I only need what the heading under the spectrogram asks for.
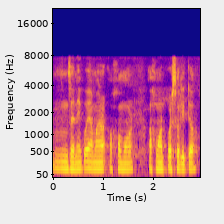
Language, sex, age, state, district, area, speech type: Assamese, male, 18-30, Assam, Majuli, urban, spontaneous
